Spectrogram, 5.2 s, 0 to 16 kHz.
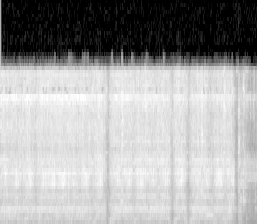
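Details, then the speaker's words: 1959 Chevrolet Apache first start in years, on jump cables: rhythmic rasping crank about three and a half strokes a second, stalling as it kicks back against the starter; timing suspected too far advanced or plug wires wrong. "Sound like the timing's advanced too far on it. When it's hitting, it's stopping."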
